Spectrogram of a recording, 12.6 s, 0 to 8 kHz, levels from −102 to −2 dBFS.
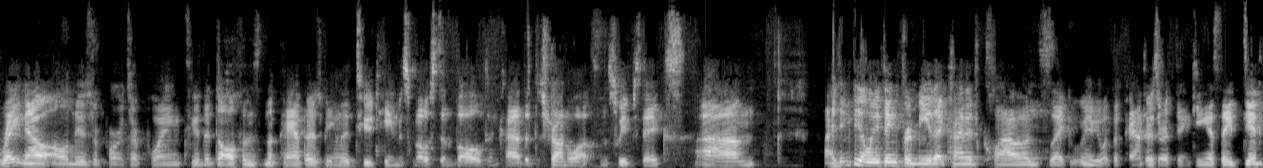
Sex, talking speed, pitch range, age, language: male, 230 wpm, 90-115 Hz, 20-39, English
